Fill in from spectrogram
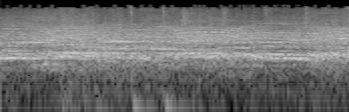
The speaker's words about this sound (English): Part of the yelling you're hearing in the State House there is protesters yelling shame from the balcony above.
